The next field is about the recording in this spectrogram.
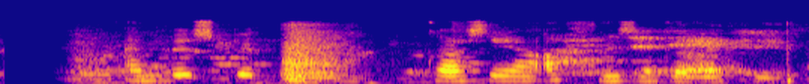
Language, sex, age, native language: Icelandic, female, 14, Icelandic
